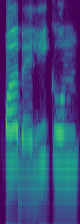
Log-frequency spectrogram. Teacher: رہا ہے، قاف ہمارا ہیوی لیٹر ہے، پورا ادا کریں گے، با باریک لائٹ لیٹر ہے اور با ساکن ہے تو یہاں پہ قلقلہ ہو رہا ہے، آواز جو ہے وہ ہلانی ہے آپ نے ، یہاں پہ با ساکن کو ہلانا ہے، قب نہیں قب،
